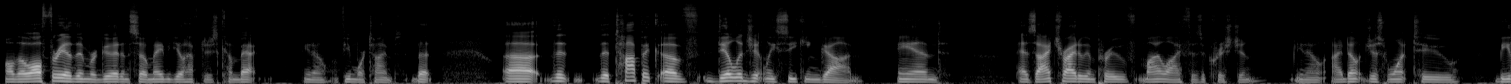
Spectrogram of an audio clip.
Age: 40-59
